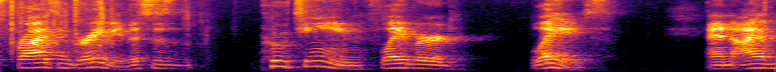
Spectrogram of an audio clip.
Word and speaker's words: poutine: this is just in Canada I'm assuming cuz poutine is a is a Canadian thing it's actually pronounced poutin which I freaking hate I didn't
